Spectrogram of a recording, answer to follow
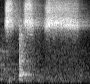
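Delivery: three pushed hissed shh. Shown as a demonstration. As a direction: squeeze out three last pushes. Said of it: "push three more times".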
